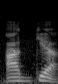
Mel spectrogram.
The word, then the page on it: aajcnaa: Hindi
